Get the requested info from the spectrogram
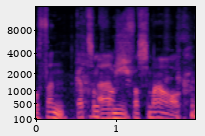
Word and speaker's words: Smaug: So apparently Peter Jackson pronounced it Schmaug. Schmaug. But he's got a New, New Zealand tint.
